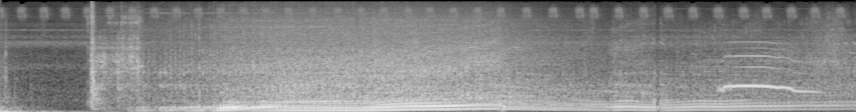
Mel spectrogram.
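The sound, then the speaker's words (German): A car engine starts with a click, then revs up and pulls away, the pitch climbing steadily as it accelerates before dropping into a smoother drive, with a faint high whine near the end. “Während ihr auf dem Rücksitz geschnarcht habt, bin ich ewig lang Autobahn gefahren.”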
